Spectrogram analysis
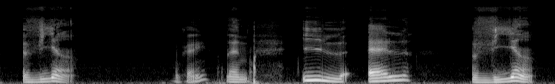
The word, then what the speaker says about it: vient: Then il, elle vient. Final T not pronounced.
